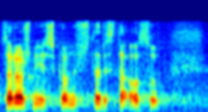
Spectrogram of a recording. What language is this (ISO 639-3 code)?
pol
